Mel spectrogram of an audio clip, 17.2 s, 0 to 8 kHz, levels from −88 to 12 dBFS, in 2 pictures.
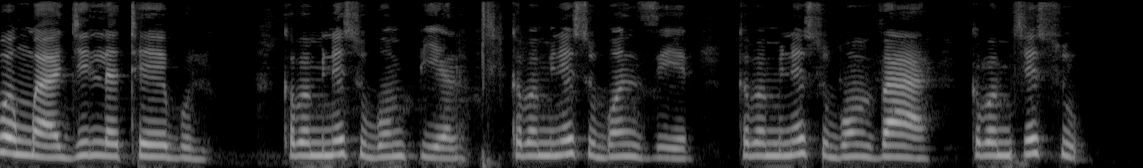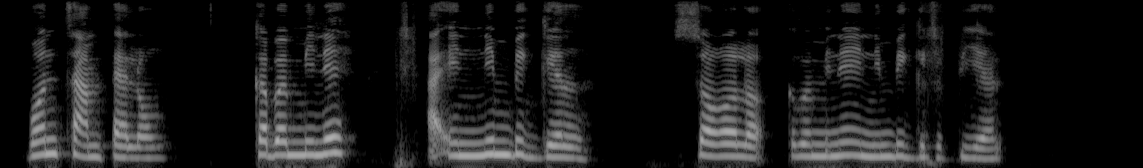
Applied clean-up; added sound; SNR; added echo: neural mask model DeepFilterNet 3.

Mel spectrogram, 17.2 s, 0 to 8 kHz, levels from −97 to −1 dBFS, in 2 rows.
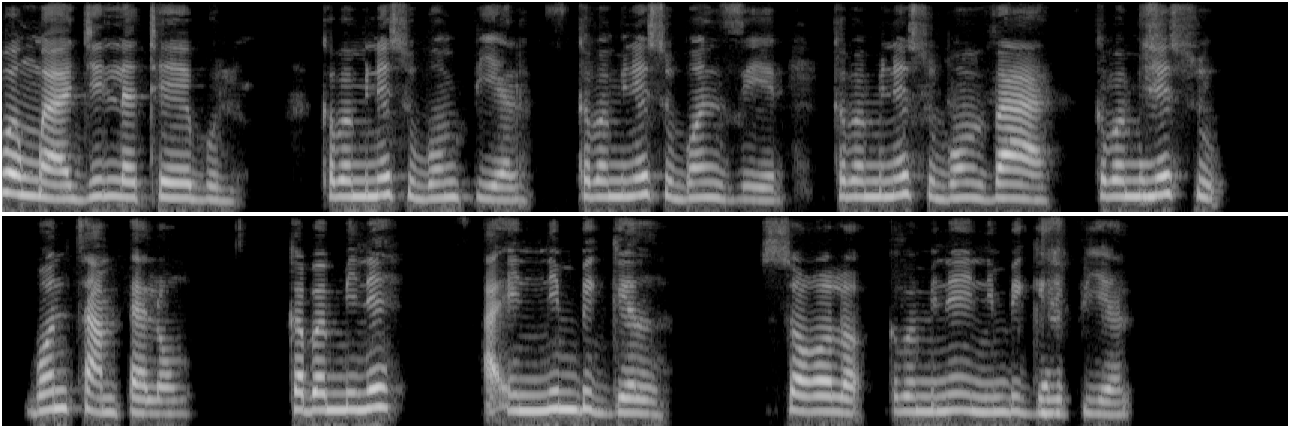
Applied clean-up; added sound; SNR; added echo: neural mask model Resemble Enhance denoiser.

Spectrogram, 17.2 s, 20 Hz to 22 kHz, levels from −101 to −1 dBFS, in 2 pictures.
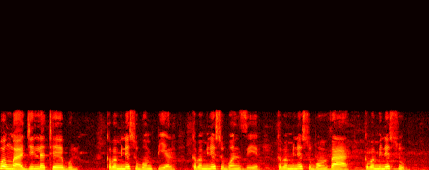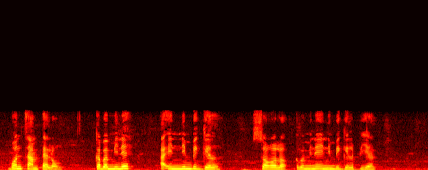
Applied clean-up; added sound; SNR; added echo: none; none; none; none.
